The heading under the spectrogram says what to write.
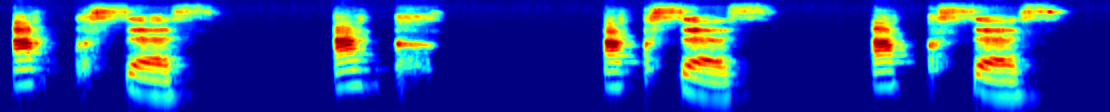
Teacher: the first C sounds like a K, and the second C sounds like a S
